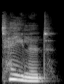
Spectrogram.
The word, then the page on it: tailored: British English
